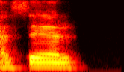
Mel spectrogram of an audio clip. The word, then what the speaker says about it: hacer: Hace, va a hacer. Mucho calor. – Mucho calor. Muy bien. Okay. Acuérdate, so remember, que la H no se pronuncia.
